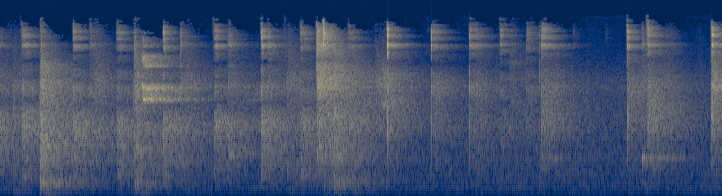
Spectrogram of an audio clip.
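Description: Table tennis rally: a celluloid-type ball clicking off the rubber bats and the tabletop about twice a second, each click ringing briefly in the hall. After the point ends the ball bounces on the floor, its bounces coming quicker and fainter as it settles.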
